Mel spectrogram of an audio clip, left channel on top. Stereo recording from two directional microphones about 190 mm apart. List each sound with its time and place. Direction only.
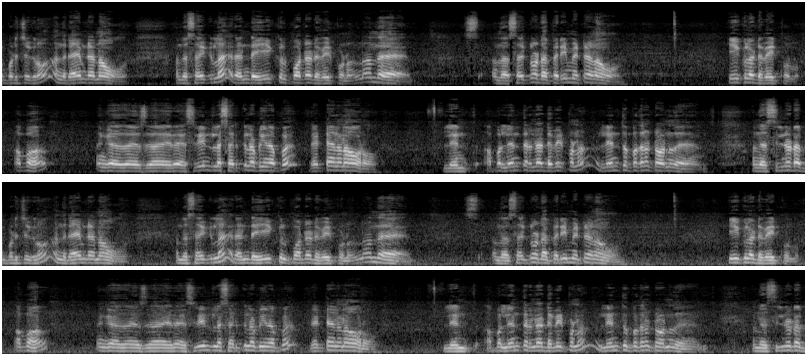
0.0 s a man's voice: 45° left (ahead or behind)
7.3 s speech: 50° left (ahead or behind)
9.0 s a man's voice: 55° left (ahead or behind)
